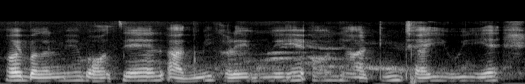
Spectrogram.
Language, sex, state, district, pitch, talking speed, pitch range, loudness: Hindi, female, Uttar Pradesh, Lucknow, 175 Hz, 170 wpm, 165-185 Hz, -20 LUFS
